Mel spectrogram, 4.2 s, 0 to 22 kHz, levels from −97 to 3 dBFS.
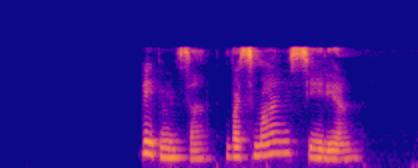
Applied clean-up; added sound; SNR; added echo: neural mask model DeepFilterNet 3.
